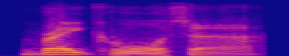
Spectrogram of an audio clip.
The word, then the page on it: breakwater: British English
